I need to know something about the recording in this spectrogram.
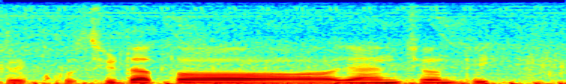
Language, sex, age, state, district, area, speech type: Odia, male, 45-60, Odisha, Sundergarh, urban, spontaneous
